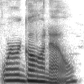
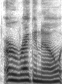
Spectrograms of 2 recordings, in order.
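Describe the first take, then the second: First: It is pronounced in a British way. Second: It is pronounced in a non-British way. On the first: The speaker calls it right. "talk with a British accent or anywhere that you know speaks proper English" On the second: The speaker calls it wrong. "it is not oregano"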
